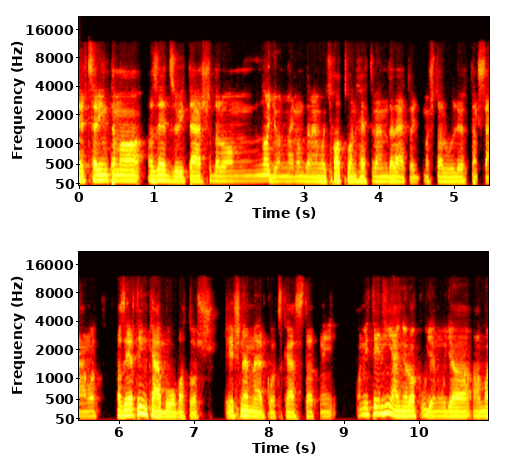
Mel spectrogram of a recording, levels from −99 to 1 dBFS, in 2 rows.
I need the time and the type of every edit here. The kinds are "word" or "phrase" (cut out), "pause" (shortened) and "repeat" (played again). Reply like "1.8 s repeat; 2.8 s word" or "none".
2.9 s word; 5.3 s phrase; 5.9 s pause; 7.4 s word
